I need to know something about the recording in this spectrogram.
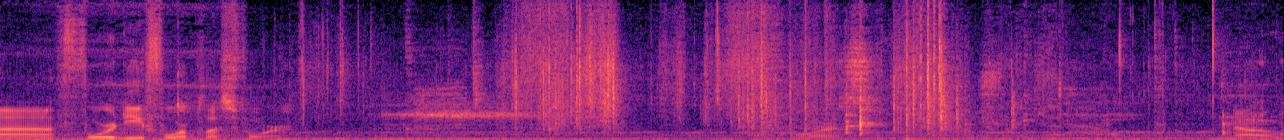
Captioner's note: whispering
